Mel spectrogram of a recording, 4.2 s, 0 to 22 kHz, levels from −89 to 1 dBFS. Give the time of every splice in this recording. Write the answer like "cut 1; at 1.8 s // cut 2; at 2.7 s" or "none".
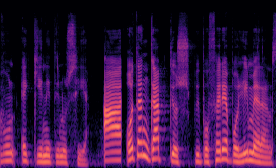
cut 1; at 1.8 s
